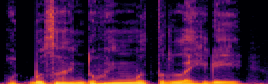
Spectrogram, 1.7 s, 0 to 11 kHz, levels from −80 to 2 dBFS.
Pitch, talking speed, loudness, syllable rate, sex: 100 Hz, 250 wpm, -15 LUFS, 5.2 syllables/s, male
